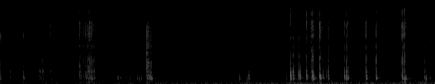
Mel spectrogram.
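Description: Fingertips tap the upper and strap of a grey Jordan Flight 45 high-top sneaker made of synthetic leather and mesh. The taps come in quick, irregular clusters of short, dry, bright crinkly clicks that stop almost at once, with quieter gaps between bursts.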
